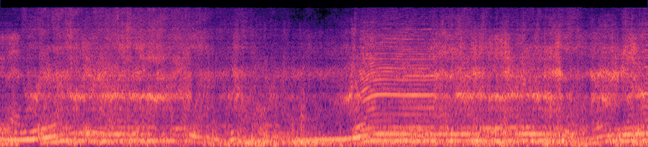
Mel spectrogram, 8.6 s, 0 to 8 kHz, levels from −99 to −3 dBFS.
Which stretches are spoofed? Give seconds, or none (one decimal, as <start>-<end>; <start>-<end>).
0.0-4.8; 5.8-8.6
